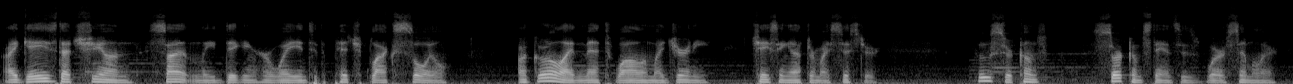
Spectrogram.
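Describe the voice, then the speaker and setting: A man narrating a visual novel aloud in a measured storytelling manner. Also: deep voice. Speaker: let's-play narrator. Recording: voice-over with music behind. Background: game music.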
